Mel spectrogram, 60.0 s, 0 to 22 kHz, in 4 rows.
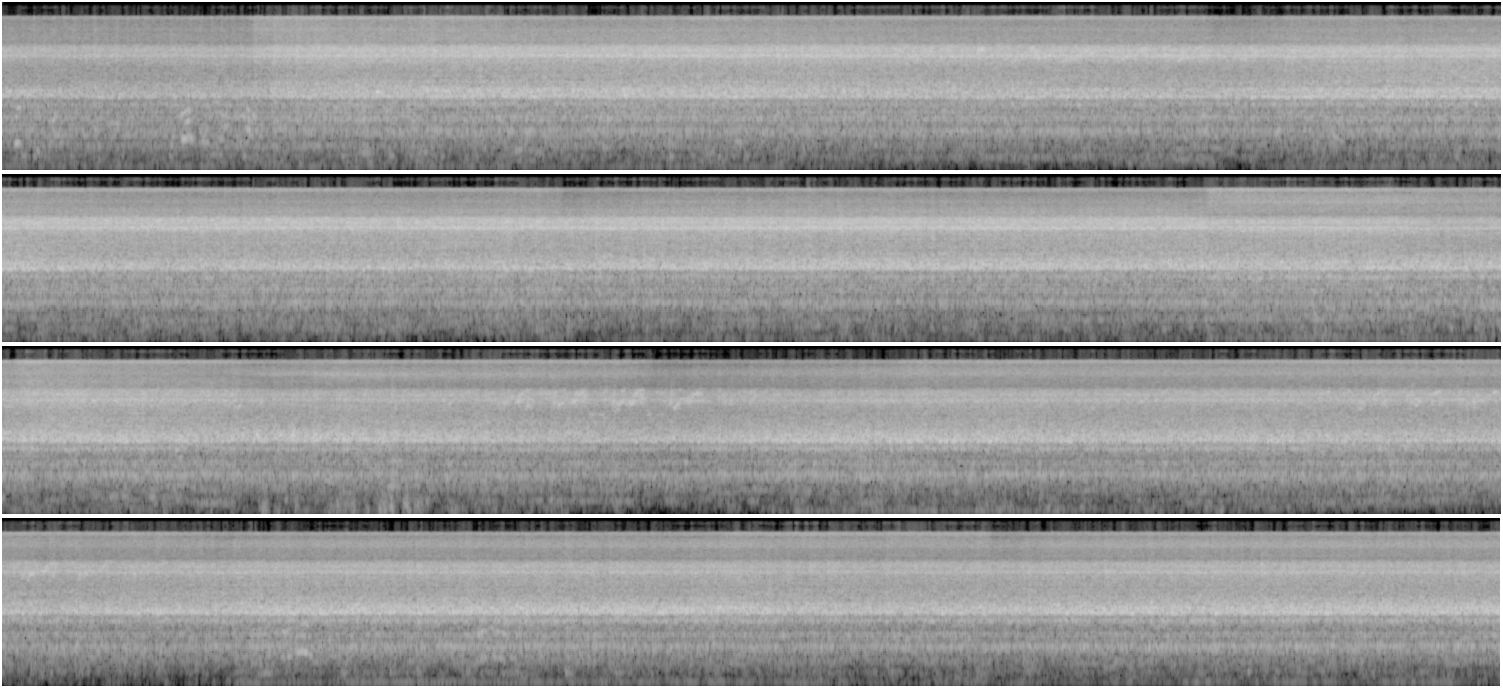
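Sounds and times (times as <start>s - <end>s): band saw cutting log: 0.0s - 59.9s.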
